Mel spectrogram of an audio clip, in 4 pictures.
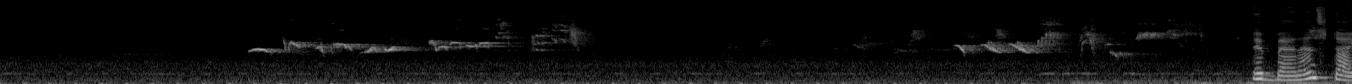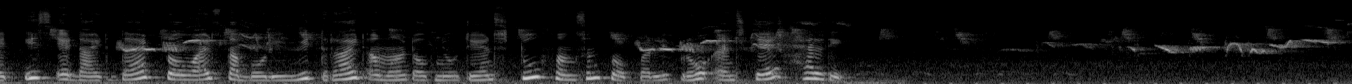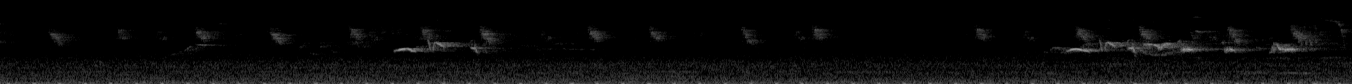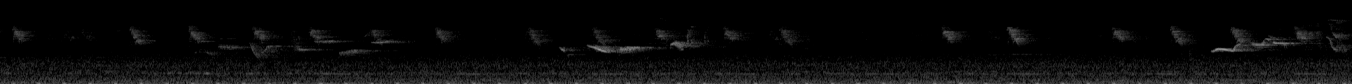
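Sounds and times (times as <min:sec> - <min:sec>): birds chirping: 0:10.1 - 0:22.7.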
